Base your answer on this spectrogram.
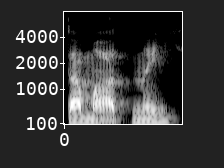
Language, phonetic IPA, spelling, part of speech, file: Russian, [tɐˈmatnɨj], томатный, adjective, Ru-томатный.ogg
- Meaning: tomato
